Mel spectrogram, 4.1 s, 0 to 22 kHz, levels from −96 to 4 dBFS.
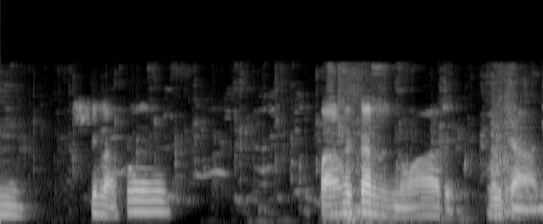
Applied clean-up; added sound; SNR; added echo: classical method log-MMSE.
